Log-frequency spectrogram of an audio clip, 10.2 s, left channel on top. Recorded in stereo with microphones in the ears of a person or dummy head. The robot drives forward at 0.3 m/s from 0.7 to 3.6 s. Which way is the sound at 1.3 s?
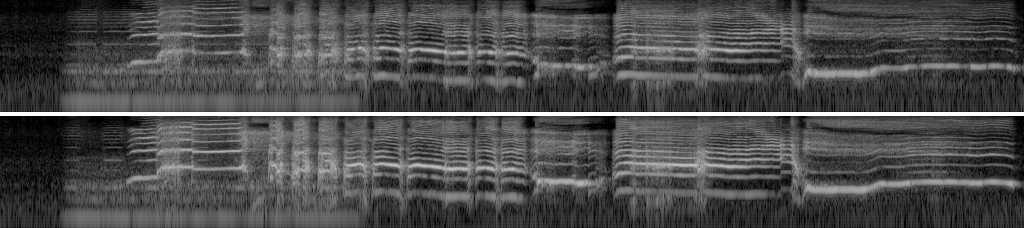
40° right (ahead or behind).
